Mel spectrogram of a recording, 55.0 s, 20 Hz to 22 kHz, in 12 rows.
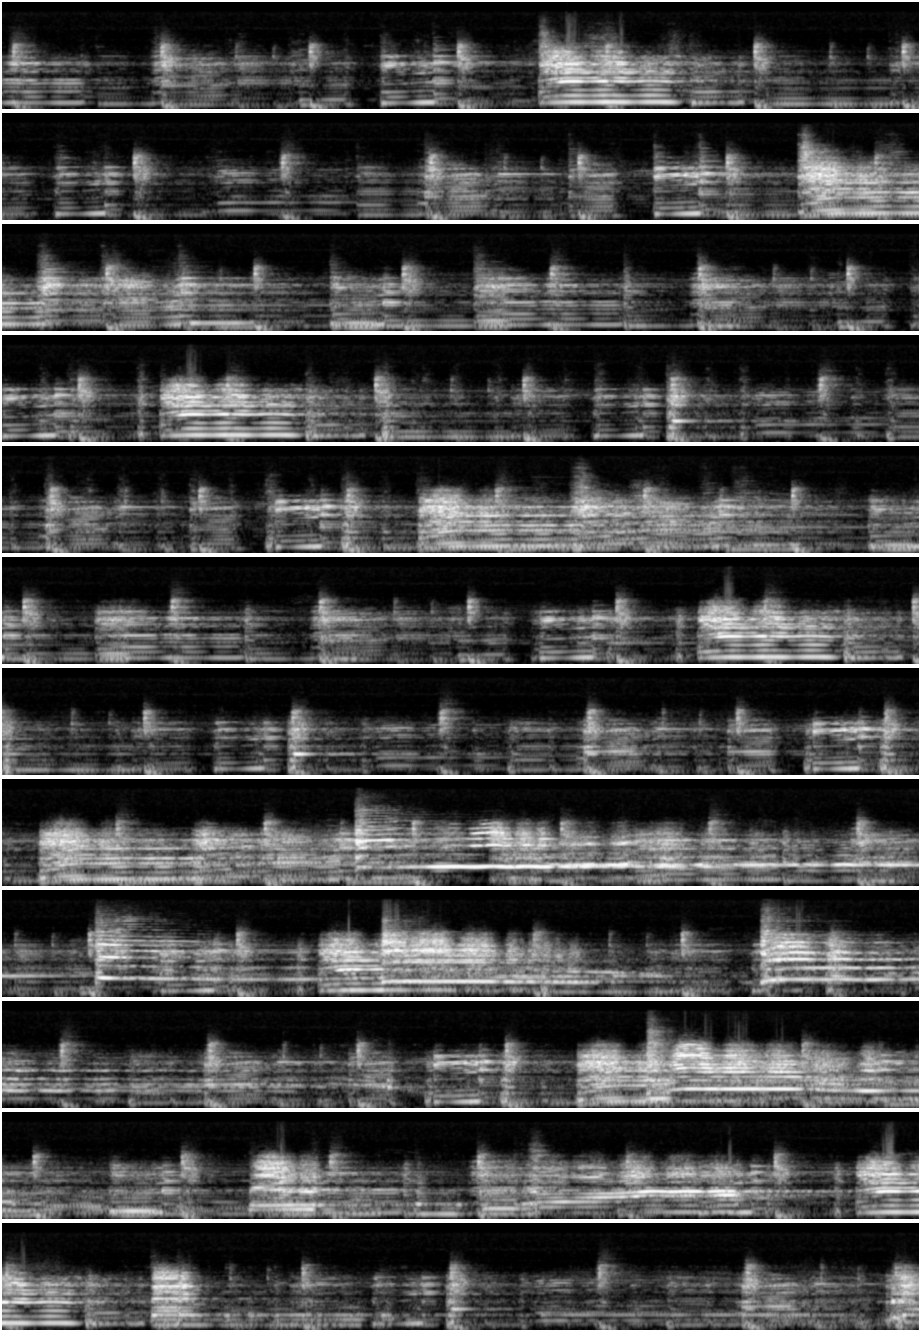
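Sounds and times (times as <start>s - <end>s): slide guitar blues riff: 0.0s - 55.0s.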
